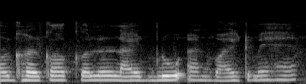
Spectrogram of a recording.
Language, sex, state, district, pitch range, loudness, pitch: Hindi, female, Assam, Sonitpur, 190-200 Hz, -16 LUFS, 195 Hz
